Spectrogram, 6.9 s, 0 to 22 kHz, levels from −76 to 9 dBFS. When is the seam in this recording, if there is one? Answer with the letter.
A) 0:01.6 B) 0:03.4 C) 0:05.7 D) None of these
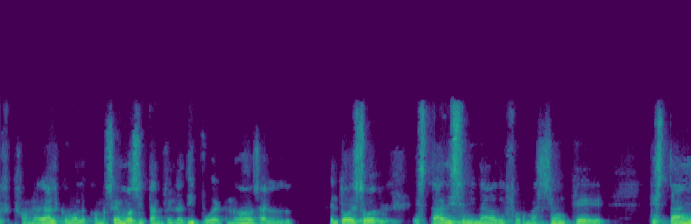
B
